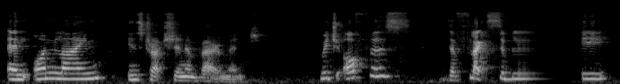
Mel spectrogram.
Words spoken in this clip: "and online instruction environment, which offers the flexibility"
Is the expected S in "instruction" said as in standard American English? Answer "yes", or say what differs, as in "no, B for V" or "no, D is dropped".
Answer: yes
